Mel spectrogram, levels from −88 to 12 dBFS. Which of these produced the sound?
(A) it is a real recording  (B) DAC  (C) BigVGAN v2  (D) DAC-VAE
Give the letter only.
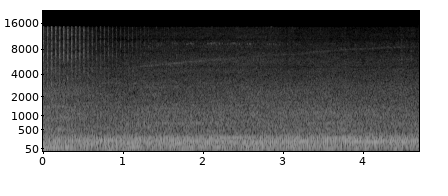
A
